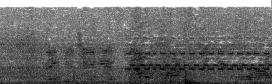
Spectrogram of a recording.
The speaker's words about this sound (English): answers the phone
